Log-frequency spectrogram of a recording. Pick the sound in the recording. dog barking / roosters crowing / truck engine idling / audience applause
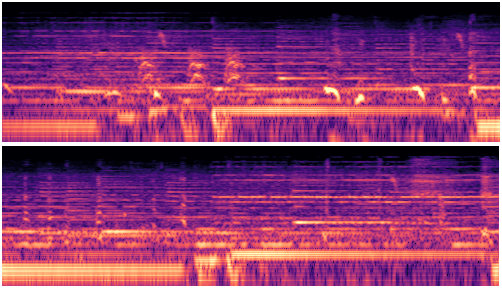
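dog barking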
